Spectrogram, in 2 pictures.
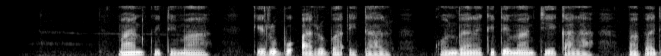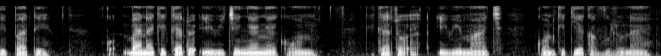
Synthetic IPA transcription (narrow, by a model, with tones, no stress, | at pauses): ma˦nkwi˨ti˨ma˦ | ki˨ɾu˨bo˨ʔa˨ɾu˦ba˦ʔi˨ta˨l | kʊ˦nbɛ˨nɛ˦kwi˦te˨ma˦ntje˦ka̰˨la˨ | ma˦pa˦di˦pa˦te˨ | kʊnbɛ˨nɛ˦kɪ˨kɛ˨tɔ˨ʔi˨wi˨t͡ʃɪ˦ŋɛ˦ŋɛ˨kʊ̰n | kɪ˨kɛ˨tɔ̰˨i˨wi˦ma˦t͡ʃ | kʊ˨nkɪ˨tje˦ka˨vu˨lo˨nɛ˦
